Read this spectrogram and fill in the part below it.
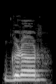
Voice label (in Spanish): "gror", Silabas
